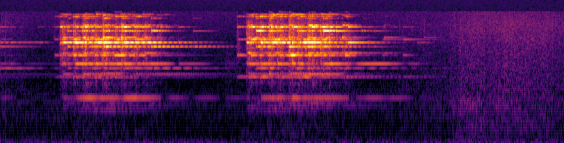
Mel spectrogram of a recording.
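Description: Altar bells rung twice at the elevation of the host, each ring a bright cluster of high ringing tones that dies away after about a second.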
